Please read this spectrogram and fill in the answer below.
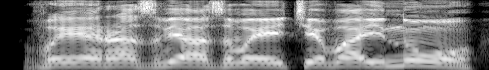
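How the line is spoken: Yelling. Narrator (Russian): заорал я

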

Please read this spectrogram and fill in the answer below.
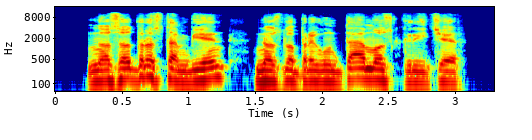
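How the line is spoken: Plain. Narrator (Spanish): dijo Fred

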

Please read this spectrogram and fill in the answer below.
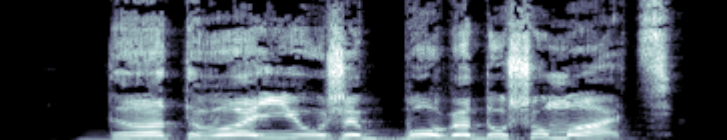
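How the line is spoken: Roaring curse. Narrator (Russian): взревел дядя Леша

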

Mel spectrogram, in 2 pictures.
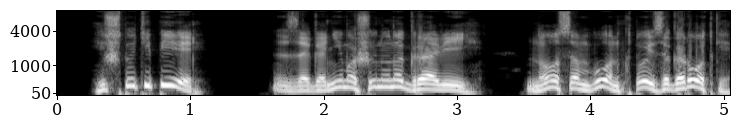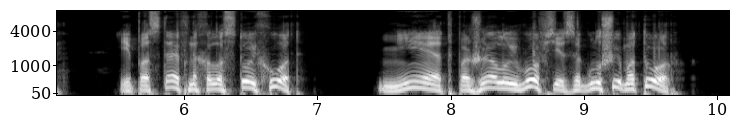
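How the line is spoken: Shouted. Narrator (Russian): крикнула

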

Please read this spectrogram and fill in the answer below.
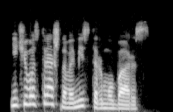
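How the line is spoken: Plain. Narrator (Russian): сказала Джулия

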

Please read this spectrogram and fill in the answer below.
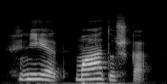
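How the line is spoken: Snorting. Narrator (Russian): фыркнула Лариса

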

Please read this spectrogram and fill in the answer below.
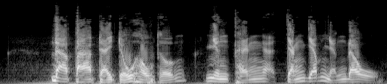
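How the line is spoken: Shouted. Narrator (Vietnamese): Đào Hoa đảo chủ quát

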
